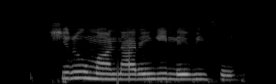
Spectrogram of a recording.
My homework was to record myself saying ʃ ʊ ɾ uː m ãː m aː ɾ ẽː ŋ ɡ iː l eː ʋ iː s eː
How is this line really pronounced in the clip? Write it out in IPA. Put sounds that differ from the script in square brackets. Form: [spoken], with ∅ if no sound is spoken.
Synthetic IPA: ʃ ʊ ɾ uː m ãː [n] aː ɾ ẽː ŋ ɡ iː l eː ʋ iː s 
